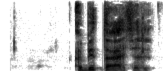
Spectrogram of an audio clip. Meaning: inhabitant, dweller
- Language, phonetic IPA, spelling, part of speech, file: Russian, [ɐbʲɪˈtatʲɪlʲ], обитатель, noun, Ru-обитатель.ogg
